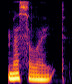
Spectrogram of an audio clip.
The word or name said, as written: mesylate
